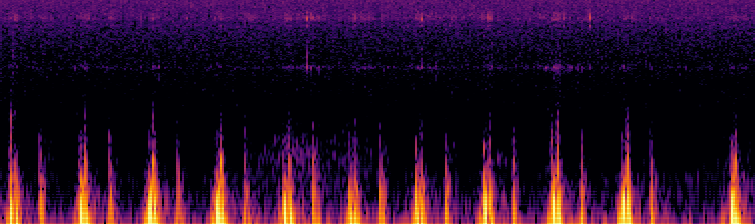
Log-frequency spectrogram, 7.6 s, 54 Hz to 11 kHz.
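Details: Low heartbeats at roughly 85 a minute with slightly uneven gaps and pauses, recorded a few minutes after morning exercises: sinus arrhythmia during recovery.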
